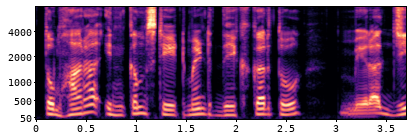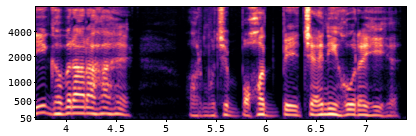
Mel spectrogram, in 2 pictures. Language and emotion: Hindi, fearful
